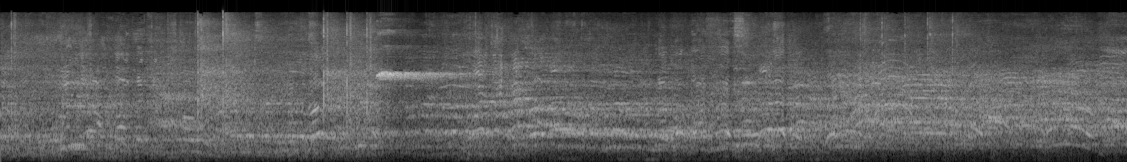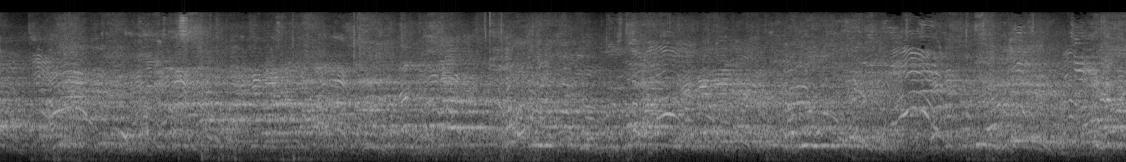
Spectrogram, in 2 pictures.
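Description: A crowd of spectators chatters and calls out throughout a large echoing hall.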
